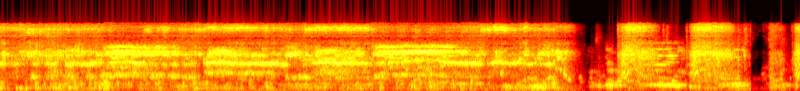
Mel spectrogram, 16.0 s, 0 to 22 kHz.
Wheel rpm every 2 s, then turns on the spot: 160, 160, 160, 160, 160, 100, 20, 30.
none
